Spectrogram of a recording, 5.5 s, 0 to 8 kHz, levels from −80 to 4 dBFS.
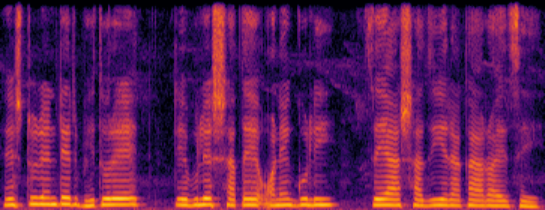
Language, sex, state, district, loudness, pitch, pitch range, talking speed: Bengali, female, West Bengal, Cooch Behar, -13 LUFS, 215 Hz, 205-225 Hz, 100 wpm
